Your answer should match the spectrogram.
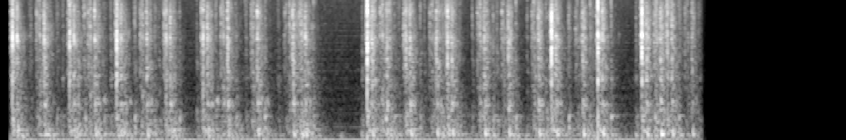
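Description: Typewriter typing: a rapid run of key strikes with a brief pause about halfway through, stopping about five seconds in.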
